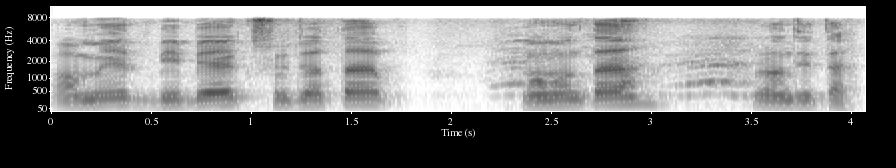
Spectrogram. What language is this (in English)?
Odia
